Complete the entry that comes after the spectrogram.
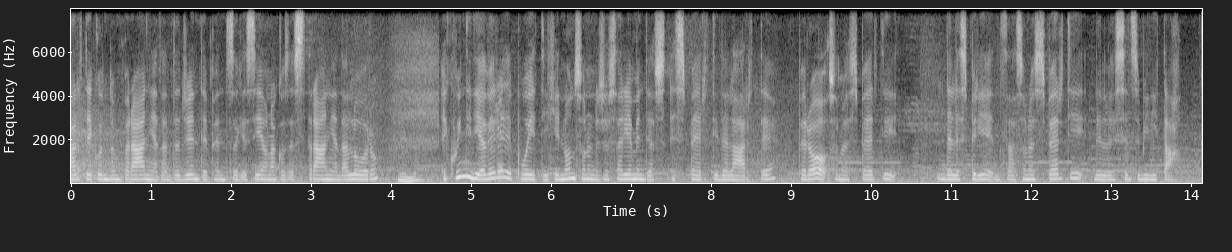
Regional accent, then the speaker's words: United States; Sì, sono statunitense proprio in realtà.

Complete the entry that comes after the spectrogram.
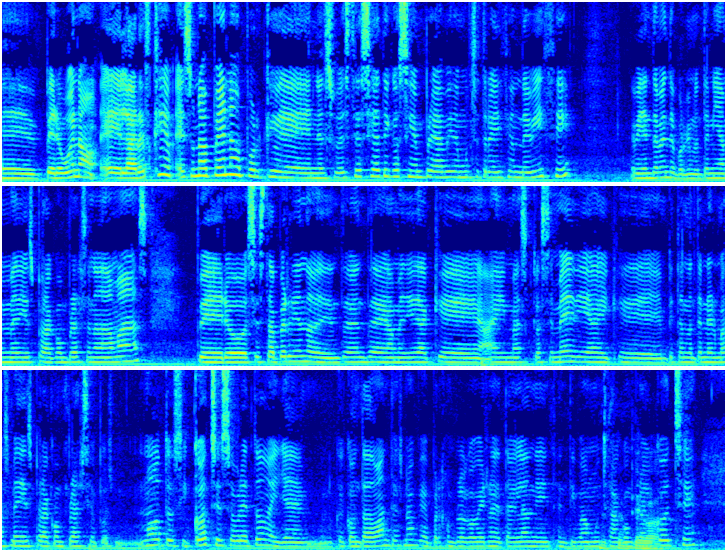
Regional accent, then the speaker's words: Valladolid, Castile and León, Spain; No, bueno, yo soy de Valladolid.

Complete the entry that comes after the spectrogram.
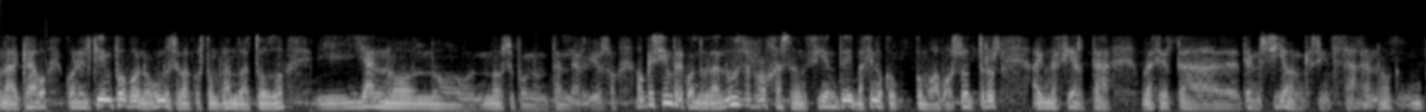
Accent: Barcelona, Catalonia, Spain; moved away as an adult; now in Paris, France; yo trabajaba en Barcelona, yo vengo de Barcelona y había trabajado como actor en el teatro

